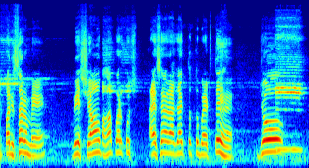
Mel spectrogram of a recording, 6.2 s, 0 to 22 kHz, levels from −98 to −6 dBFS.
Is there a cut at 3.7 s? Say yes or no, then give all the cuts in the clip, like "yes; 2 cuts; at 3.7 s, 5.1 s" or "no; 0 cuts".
no; 1 cut; at 2.1 s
